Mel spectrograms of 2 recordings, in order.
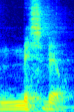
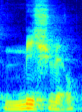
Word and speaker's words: Missville: the downtrodden town of Missville. The locals insist it's pronounced Mishville, but the rotten performances of their Blood Bowl team mean that the Missville moniker has stuck.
